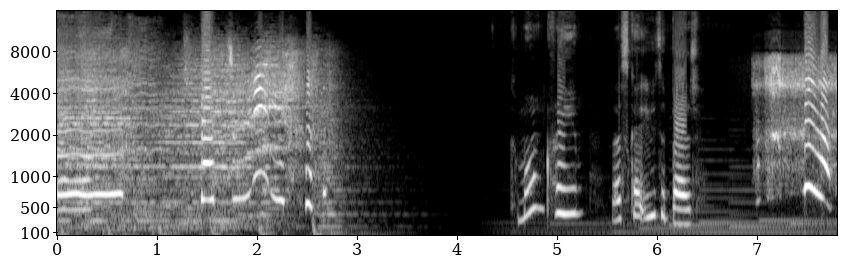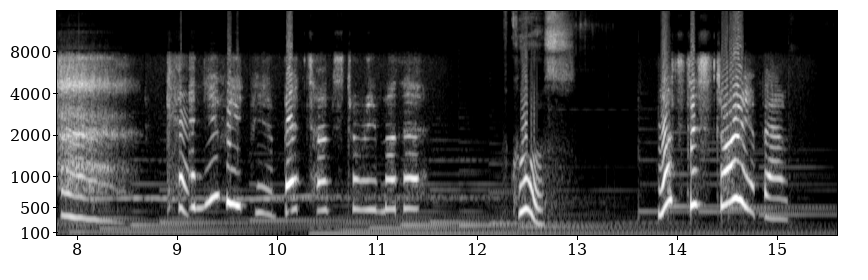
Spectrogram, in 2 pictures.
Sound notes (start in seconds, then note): 2.4 giggle; 6.9 yawn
